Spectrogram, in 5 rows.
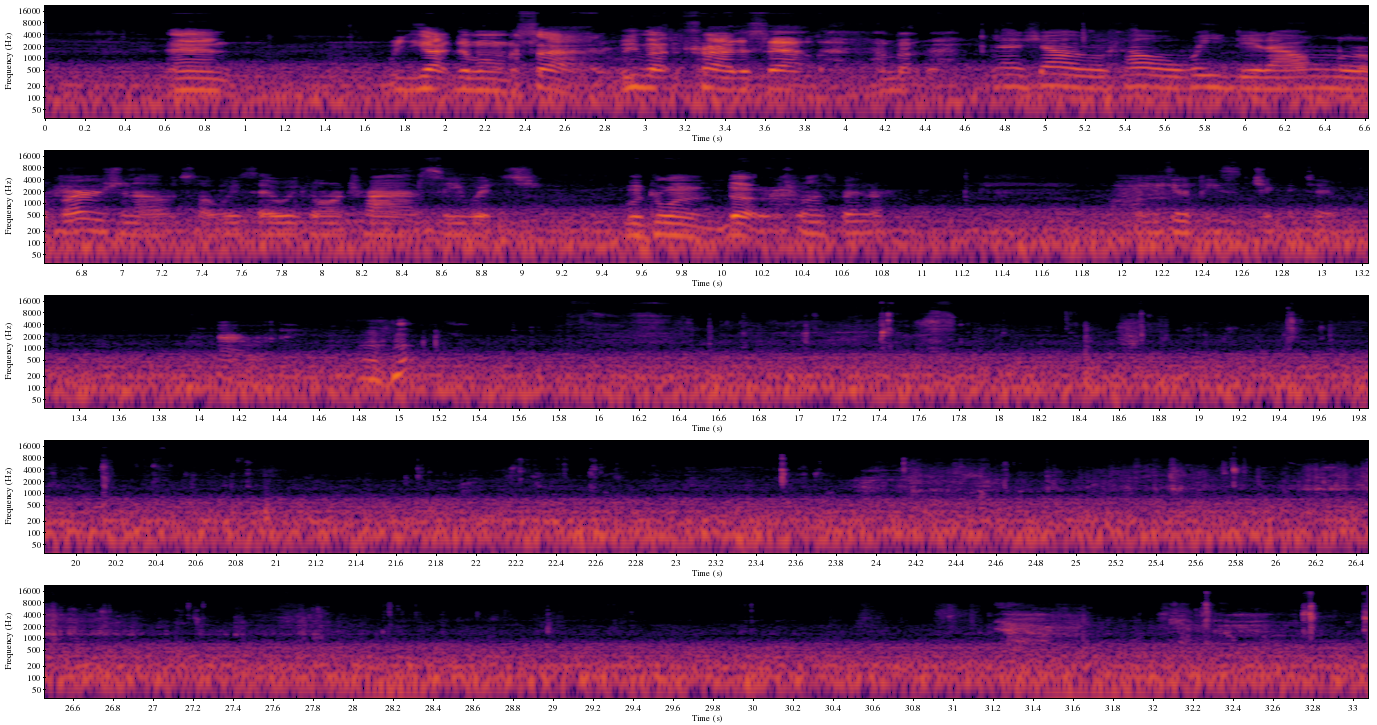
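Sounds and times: vehicle rumble inside cabin: 0.0s - 33.0s
chewing: 16.5s - 29.2s, 30.9s - 33.0s.

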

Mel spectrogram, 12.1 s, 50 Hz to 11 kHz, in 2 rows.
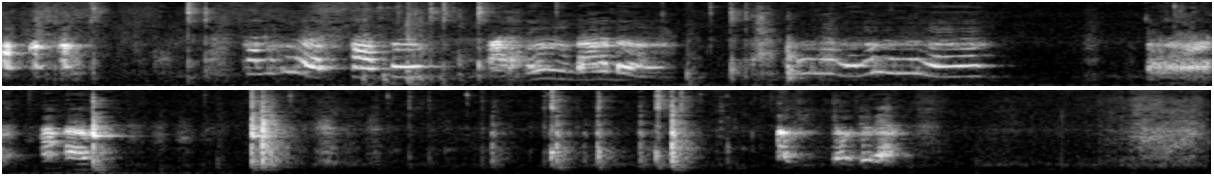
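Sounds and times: ball clicking and knocking on floor: 1.8s - 4.0s, 7.3s - 9.7s.

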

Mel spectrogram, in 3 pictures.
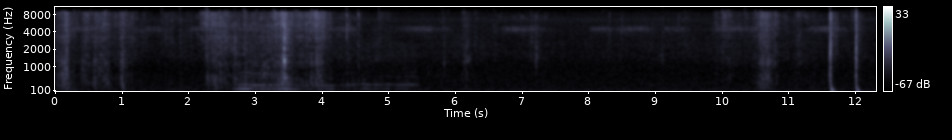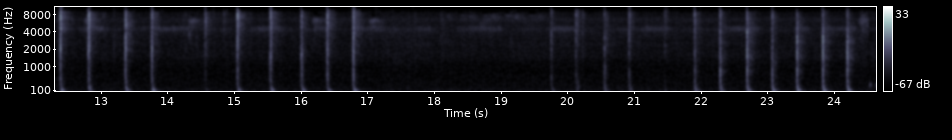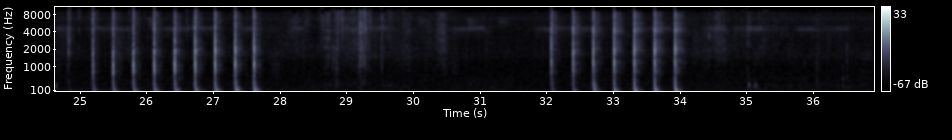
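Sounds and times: machete chopping wood: 11.6s - 14.0s, 21.9s - 27.8s, 32.1s - 34.1s.

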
